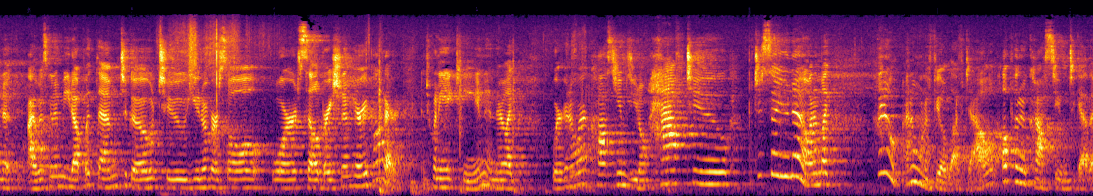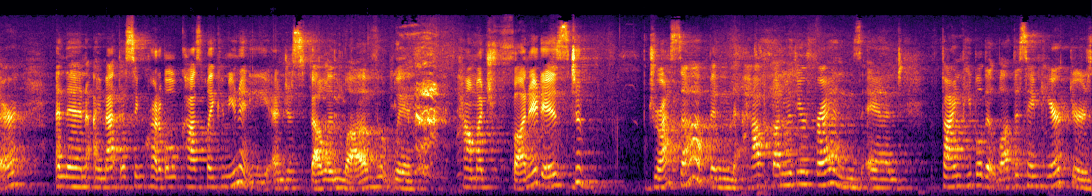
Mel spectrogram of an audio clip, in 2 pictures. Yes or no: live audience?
yes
